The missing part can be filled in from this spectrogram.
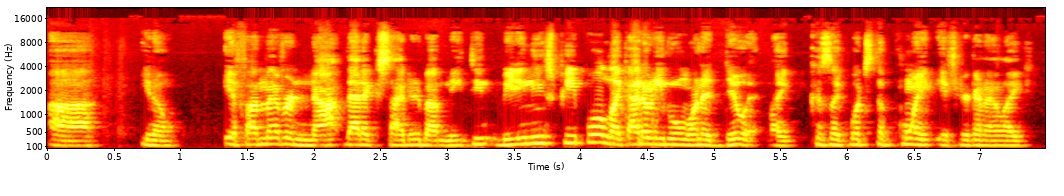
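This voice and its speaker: Excitable rambling man, a bit high. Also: fairly quick. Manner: rambling, excitable, lots of fillers and restarts. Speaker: video game composer, interview guest. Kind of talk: casual interview chat.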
